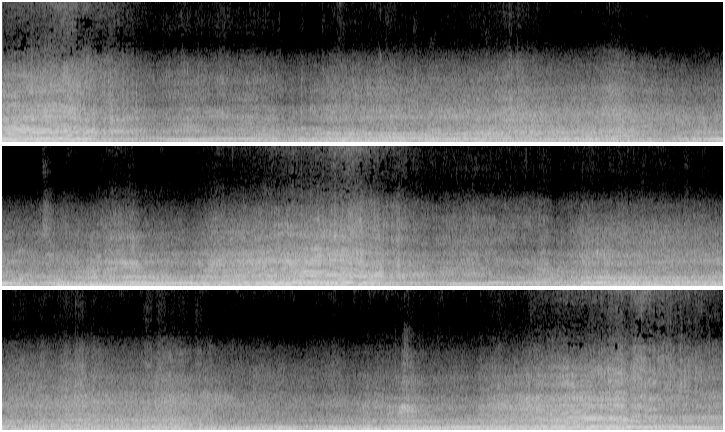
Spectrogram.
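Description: A SMART modified race car running qualifying laps alone on a short oval. Its engine swells and sweeps up then down in pitch as it passes at the start, again about halfway through and near the end, and drops back to a more distant drone around the far side of the track in between.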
